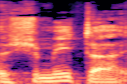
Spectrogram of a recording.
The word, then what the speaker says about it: Shemitah: And now you have a new book out called The Mystery of the Shemitah. Is that the correct way to pronounce that?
